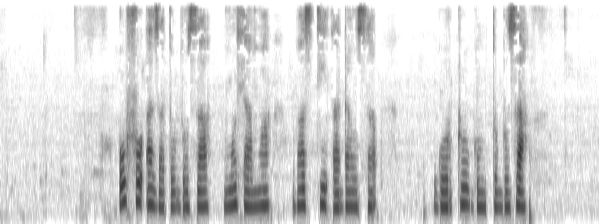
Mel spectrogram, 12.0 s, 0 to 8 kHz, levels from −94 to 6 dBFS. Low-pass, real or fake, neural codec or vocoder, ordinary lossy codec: 7.2 kHz; fake; codec, 44.1 kHz, 2.6 kbps, SNAC; MP3, 32 kbps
